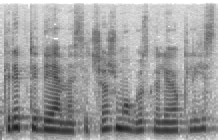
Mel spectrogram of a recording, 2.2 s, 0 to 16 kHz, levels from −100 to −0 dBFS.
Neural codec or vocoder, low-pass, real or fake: none; 14.4 kHz; real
